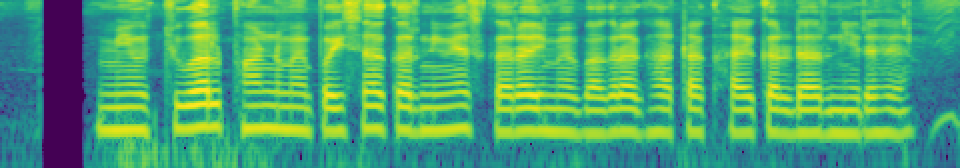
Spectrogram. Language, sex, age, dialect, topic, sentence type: Chhattisgarhi, male, 18-24, Northern/Bhandar, banking, statement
